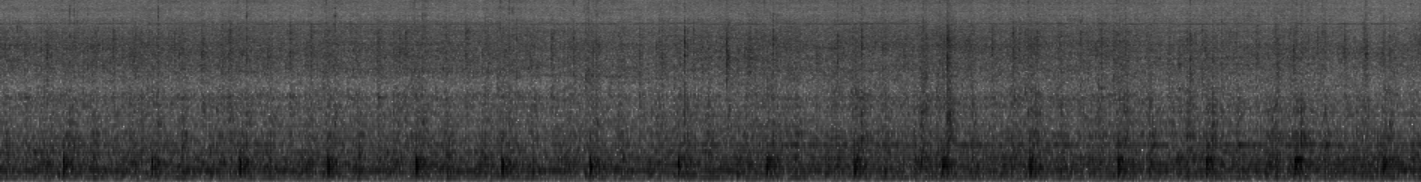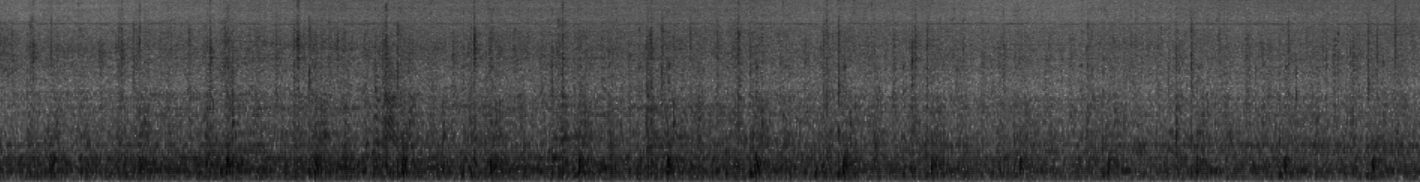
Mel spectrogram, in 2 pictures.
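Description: Sheet-fed offset printing machine running, feeding and printing non-woven bag sheets: a steady mechanical clatter and hum with a regular knock a little faster than once a second.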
